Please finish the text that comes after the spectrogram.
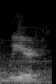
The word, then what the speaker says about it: wyrd: here on the screen it looks like wire or word almost but it's pronounced weird and it encompasses a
